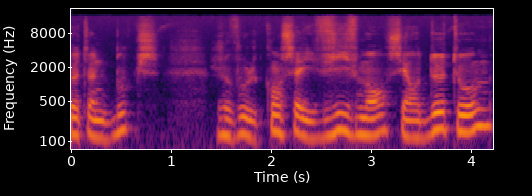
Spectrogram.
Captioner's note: in french only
